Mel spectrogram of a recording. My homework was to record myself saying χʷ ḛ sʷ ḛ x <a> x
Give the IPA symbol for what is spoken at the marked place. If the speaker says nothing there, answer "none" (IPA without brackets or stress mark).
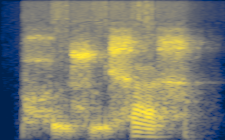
a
